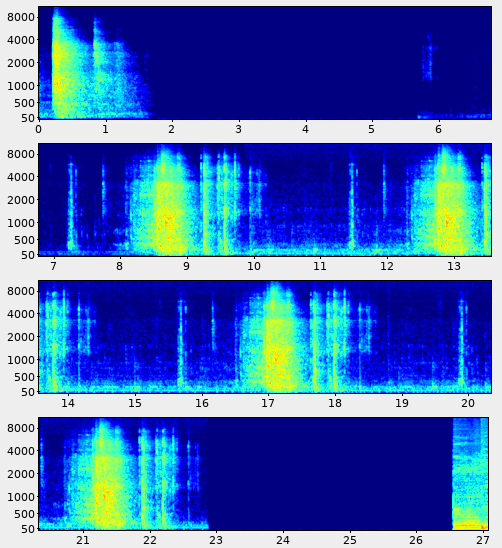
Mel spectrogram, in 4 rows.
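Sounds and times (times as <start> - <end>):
gramophone crank clicks: 7.2 - 22.8.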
